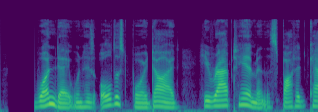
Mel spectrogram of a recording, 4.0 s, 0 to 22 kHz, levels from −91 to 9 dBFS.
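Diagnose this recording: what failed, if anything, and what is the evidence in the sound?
Clipped start after a pause at 0.31 s: the playback device slept during the 0.3 s silence, so speech begins abruptly, its first 0.12 s swallowed while the output woke.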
